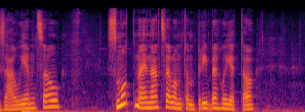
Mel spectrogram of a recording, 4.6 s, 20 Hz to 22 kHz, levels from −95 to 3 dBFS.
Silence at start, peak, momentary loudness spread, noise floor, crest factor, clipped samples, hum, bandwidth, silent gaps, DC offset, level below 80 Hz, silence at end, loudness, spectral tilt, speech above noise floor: 0 s; -6 dBFS; 9 LU; -46 dBFS; 16 dB; under 0.1%; none; 16 kHz; none; 0.2%; -38 dBFS; 0.25 s; -23 LUFS; -5 dB/octave; 24 dB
